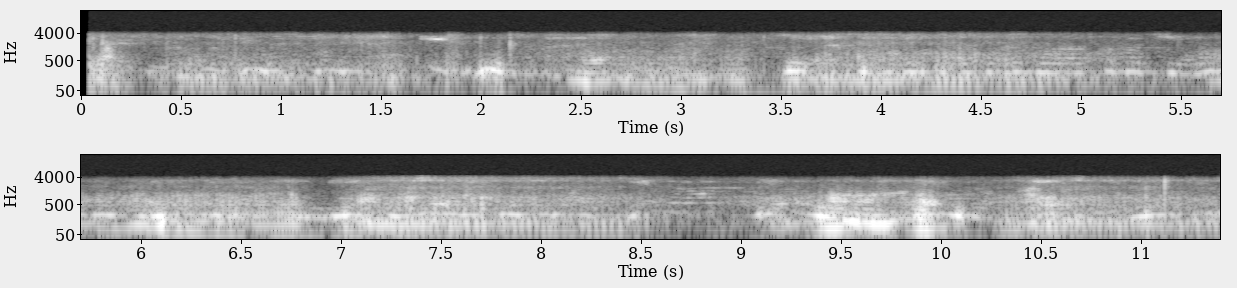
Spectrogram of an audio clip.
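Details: Man recorded in bed by his girlfriend while snoring heavily; irregular rough, buzzing breathing noises in a quiet room; snoring during sleep.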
